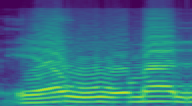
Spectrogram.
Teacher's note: ada waw sukun didahului dengan fathah, maka ini bacaan lin yang dimana kita lembutkan dalam melafalkannya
